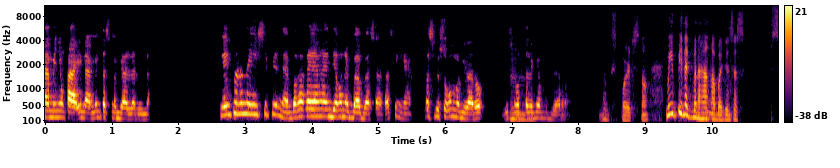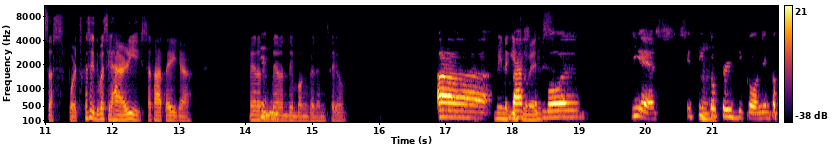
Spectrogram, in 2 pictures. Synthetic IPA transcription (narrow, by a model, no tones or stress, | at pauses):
aːmɪnjʊŋkaːʔɪnːaːmɪnt̪ɐsmɐɡaːlɐɾilɐŋ | ŋɐjʊnkolɐŋnɐʔiːsɪp̚jʊnɐbɐkakɐjaːŋɐhɪnd̪iːʔɐko̞nɐɡ̚baːbasakɐsɛŋaʔmɐsɡʊst̪okomɐɡlɐɾo̞ʔ | ɡʊst̪okot̪ɐlɐɡamɐɡ̚lɐɾo̰ʔ | mɐɡ̚spoɹt̪snomɐjpɪnɐɡ̚mɐnɐɦɐŋkɐbad͡ʒansɐs | sɐspoɹt̪̚skɐs̬ɛd̪ɪbasɪɦaɹisɐt̪aːt̪ɐjɲa | mɛːɾnmɛːɾond̪ɪnbɐŋɡɐnonsɐ̰jo̞̰ | ʔaːmɐjnɐɪbaskɛt̪̚bol | jɛsːit̪iːt̪ofɛɹd̪ikojʊŋkɐ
